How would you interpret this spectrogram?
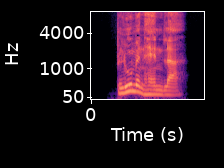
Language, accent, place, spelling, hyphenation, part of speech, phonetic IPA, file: German, Germany, Berlin, Blumenhändler, Blu‧men‧händ‧ler, noun, [ˈbluːmənˌhɛndlɐ], De-Blumenhändler.ogg
- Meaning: florist (male or of unspecified gender)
